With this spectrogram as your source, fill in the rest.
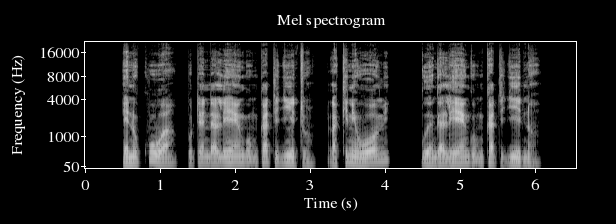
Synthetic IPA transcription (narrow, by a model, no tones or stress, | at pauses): hɛnukuwakutɛndalihɛŋɡuŋ̩katiɟitulakiniwɔmi | ɡuɛŋɡalihɛŋɡuŋ̩katiɟinɔ̰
